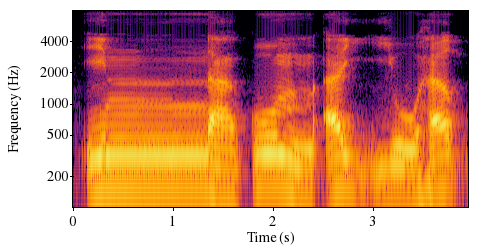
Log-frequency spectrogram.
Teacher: di bagian inn-nya suaranya kita tahan panjangkan sebentar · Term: ghunah musyaddadah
